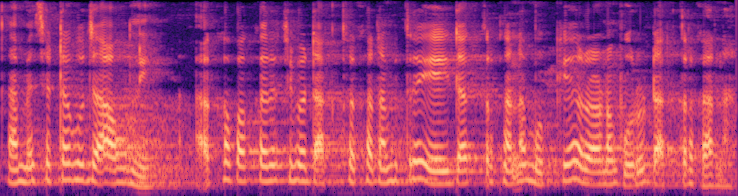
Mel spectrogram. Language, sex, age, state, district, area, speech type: Odia, female, 60+, Odisha, Nayagarh, rural, spontaneous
